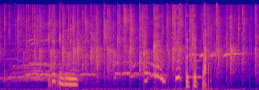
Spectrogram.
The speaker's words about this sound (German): Und ihr habt den donnernden Applaus gehört. Er hätte noch ein bisschen konkreter sein können. Ich sage es, wie es ist. Ich glaube, die Hände sind einfach schwer vom Fotografieren.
